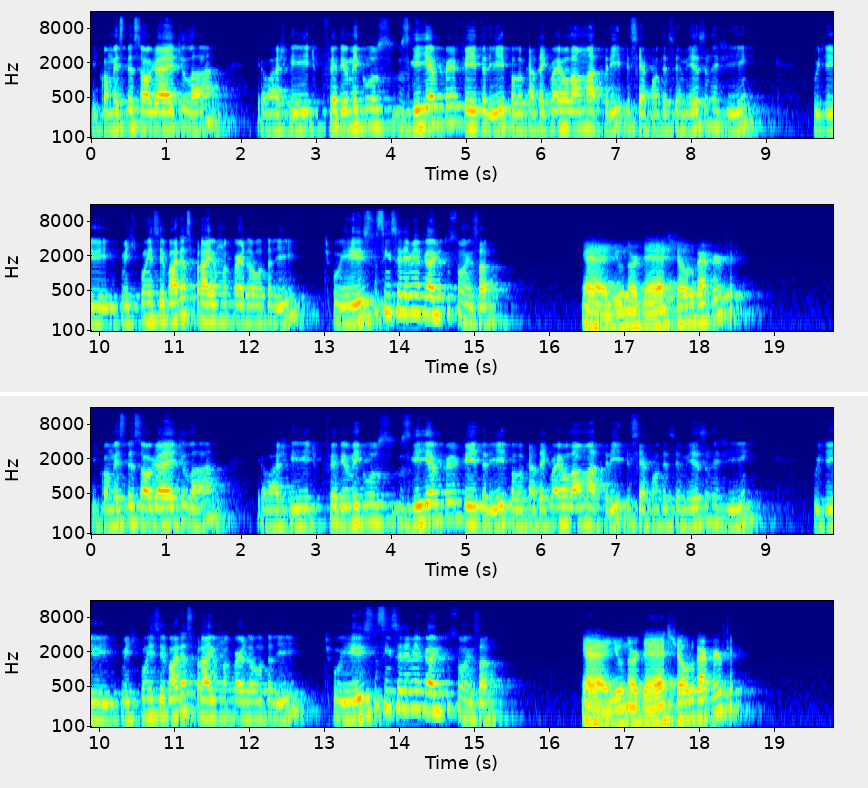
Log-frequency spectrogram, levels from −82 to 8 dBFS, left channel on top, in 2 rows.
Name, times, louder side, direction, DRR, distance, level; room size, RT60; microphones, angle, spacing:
voice 1, 0.0-1.7 2.2-8.8 9.6-12.6 13.1-15.2, left 1 dB, 30° left, 6 dB, 1.7 m, -27 dB
voice 2, 16.4-18.4, right 2 dB, 65° right, 6 dB, 1.9 m, -22 dB
18.5 x 8.2 x 9.4 m, 0.71 s
head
